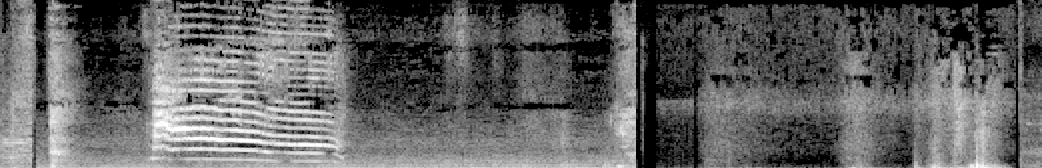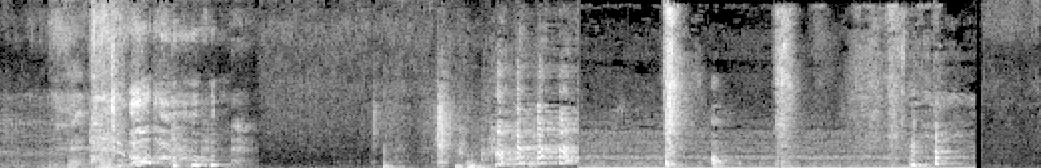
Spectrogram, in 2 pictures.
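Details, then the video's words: A house cat lets out a single clear, stepped, falling meow, followed by silence, then bumps, rustling and indistinct voices with a low steady hum. "cats meowing"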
